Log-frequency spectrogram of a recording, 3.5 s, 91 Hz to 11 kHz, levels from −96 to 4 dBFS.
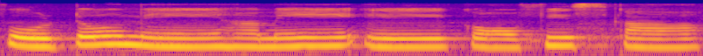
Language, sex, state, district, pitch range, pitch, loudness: Hindi, female, Madhya Pradesh, Dhar, 205-225 Hz, 210 Hz, -14 LUFS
